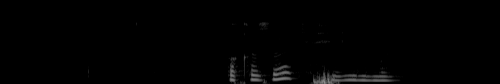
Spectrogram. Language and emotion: Russian, sad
